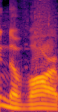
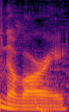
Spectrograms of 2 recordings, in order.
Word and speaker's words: Navarre: him out it's sad stop pronouncing the goddamn e I know it's supposed to be Navarre but I always see Navarre some reason Blair blade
